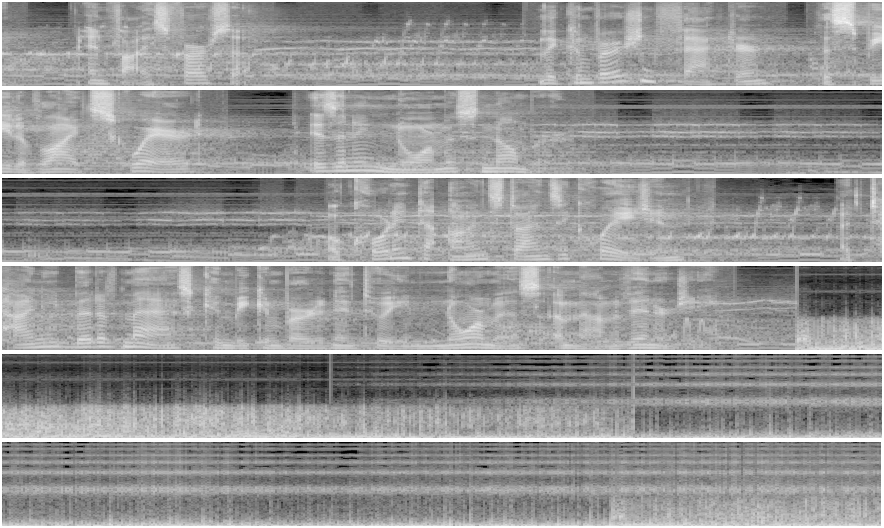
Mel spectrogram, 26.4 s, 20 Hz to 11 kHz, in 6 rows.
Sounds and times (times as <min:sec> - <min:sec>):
Speech: 0:00.0 - 0:01.4, 0:02.7 - 0:07.4, 0:10.4 - 0:12.4, 0:13.0 - 0:16.9.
